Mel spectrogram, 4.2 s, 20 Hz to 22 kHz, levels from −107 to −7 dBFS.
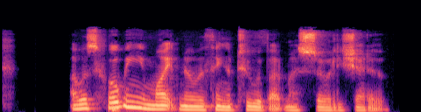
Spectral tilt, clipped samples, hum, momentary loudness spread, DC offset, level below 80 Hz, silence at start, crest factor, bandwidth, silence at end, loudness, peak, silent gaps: -4.5 dB/octave; under 0.1%; none; 9 LU; under 0.1%; -58 dBFS; 0.05 s; 16 dB; 8 kHz; 0.35 s; -22 LUFS; -6 dBFS; 0.25-0.69 s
